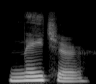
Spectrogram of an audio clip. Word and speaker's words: nature: 돼서요 네이가 됩니다 입니다 그리고 옆에 있는 는요 발음이납니다 그래서 여러분 다 아시죠 Nature Nature 자연입니다 우리 인공적으로 만드는 모든 것에대한 다른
